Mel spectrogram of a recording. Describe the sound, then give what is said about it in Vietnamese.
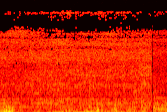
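Light autumn wind rumbles low and steady outdoors at a site where a foundation is being dug for a temple's main hall, with a gust near the start and a brief dip toward the end. No voices. “Bây giờ đang là mùa thu cho nên gió nhẹ nhẹ đây.”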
